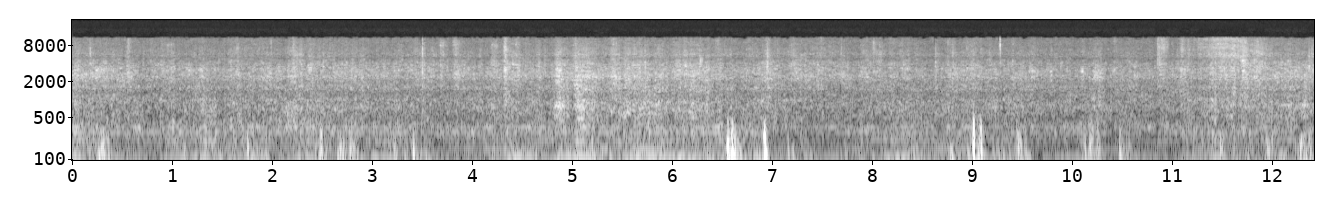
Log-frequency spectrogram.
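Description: Handling noise from crocheting with a metal hook and yarn: a steady low rumble with a few soft knocks, as hands and hook bump against the work surface.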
